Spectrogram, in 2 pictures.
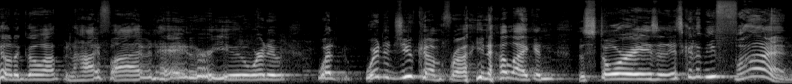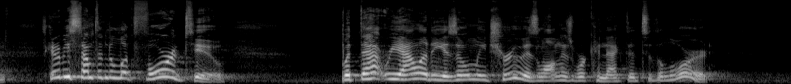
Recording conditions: large echoing room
